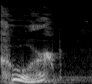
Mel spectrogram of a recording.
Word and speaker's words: Caoir: And sure enough, on the featured album, which is called C-A-O-I-R, pronounced Coor, by Joy Dunlop, today there actually is a song about a one-eyed giantess.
